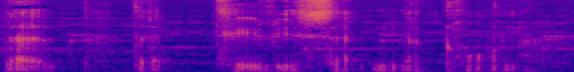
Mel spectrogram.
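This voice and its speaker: A man's voice: normal speed, a bit bright, faint music behind, lightly acted. A man playing a pompous, irritable and lonely magazine critic with haughty, precise diction in a 1960s television drama. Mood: anxious, desperate. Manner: haughty, ornate, precise wording.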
